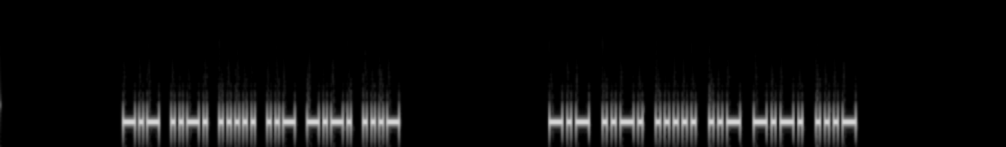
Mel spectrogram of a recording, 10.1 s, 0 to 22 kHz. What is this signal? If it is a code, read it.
Morse code, heard as a keyed tone, about 29 wpm, 700 Hz. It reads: KF5UCV KF5UCV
